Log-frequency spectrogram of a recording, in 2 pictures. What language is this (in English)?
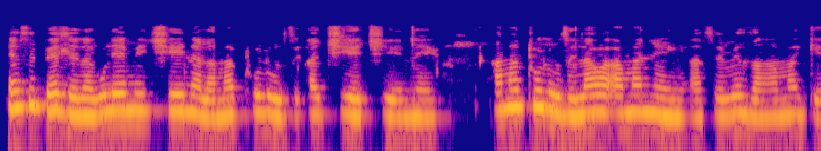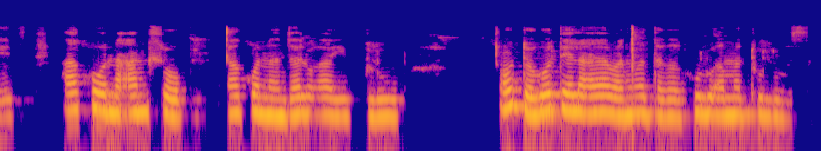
North Ndebele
